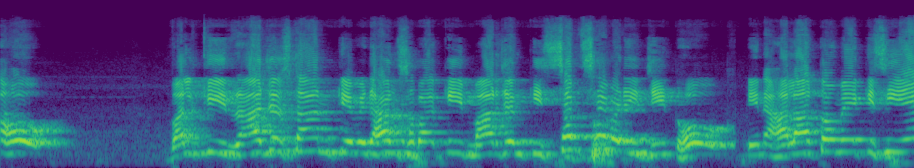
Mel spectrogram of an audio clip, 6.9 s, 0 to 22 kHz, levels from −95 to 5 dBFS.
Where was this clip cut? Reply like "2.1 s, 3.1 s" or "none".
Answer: 5.5 s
